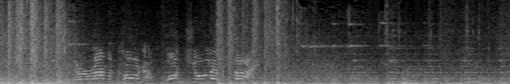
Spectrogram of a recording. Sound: radio

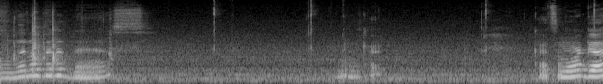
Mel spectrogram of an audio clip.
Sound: clipping sounds

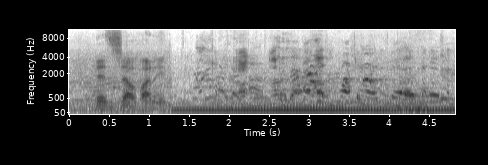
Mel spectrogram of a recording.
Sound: muffled children's voices

